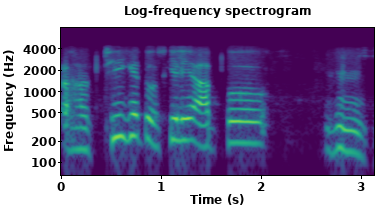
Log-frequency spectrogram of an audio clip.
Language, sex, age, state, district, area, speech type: Urdu, male, 30-45, Delhi, South Delhi, urban, conversation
